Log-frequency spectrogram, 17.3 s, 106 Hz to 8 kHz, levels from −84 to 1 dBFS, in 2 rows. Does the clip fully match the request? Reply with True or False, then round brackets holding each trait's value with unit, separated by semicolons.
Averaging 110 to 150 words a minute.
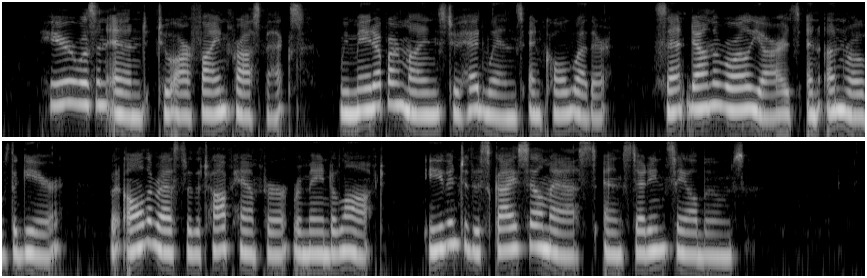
False (165 wpm)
